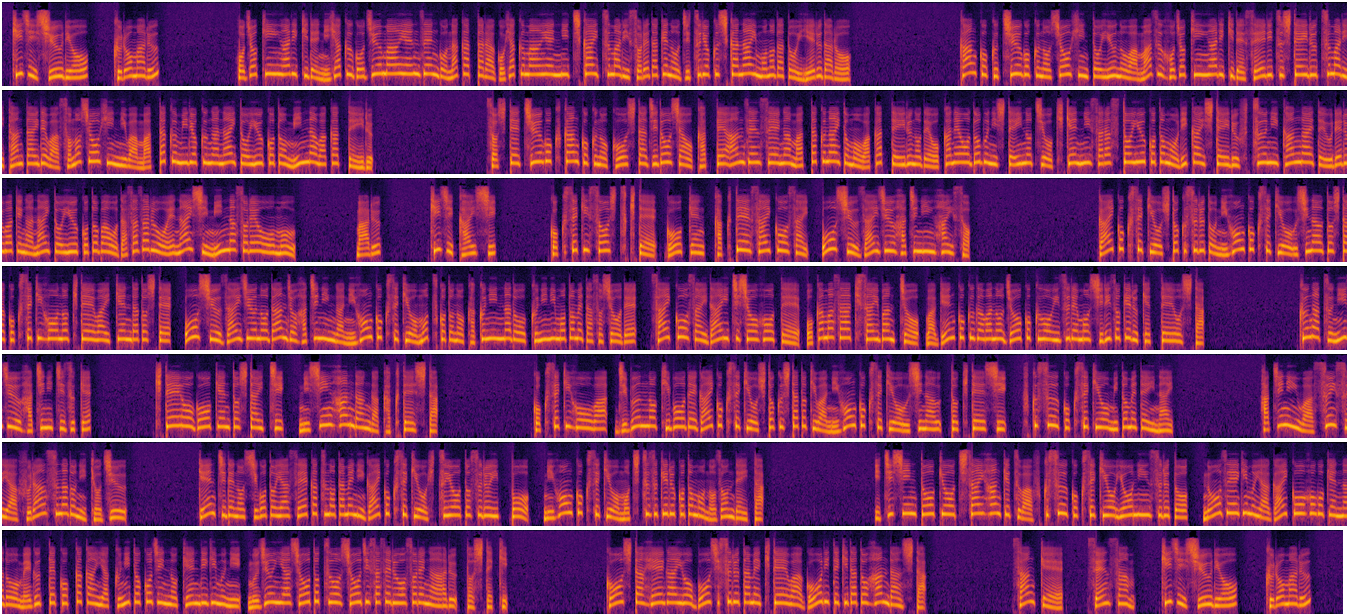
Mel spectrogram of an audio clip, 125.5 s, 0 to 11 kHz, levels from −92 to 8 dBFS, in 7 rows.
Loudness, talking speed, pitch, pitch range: -16 LUFS, 265 characters per minute, 310 Hz, 260-345 Hz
